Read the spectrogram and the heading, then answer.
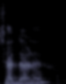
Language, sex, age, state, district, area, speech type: Sindhi, female, 60+, Gujarat, Surat, urban, read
